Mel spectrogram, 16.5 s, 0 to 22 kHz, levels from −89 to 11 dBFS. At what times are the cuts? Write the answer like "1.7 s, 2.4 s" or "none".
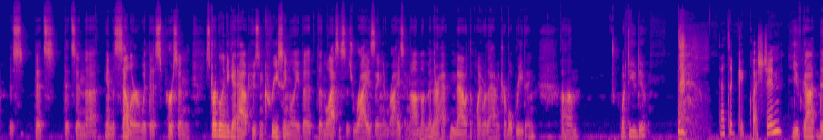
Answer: none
